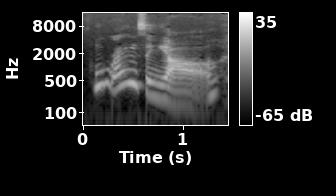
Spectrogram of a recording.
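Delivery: who raising y'all, said slow in disbelief; incredulous. Retold or imitated. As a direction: ask it like you can't believe it. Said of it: "I'm like".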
